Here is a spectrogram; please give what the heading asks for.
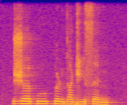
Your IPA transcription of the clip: ʒ œ p uː p œ ɳ ɡ a ɡ i s ɛ ŋ

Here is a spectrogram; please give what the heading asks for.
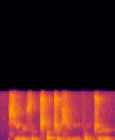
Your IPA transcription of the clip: ɕ i˦ l y˨˩ s ə˦ n ʈ͡ʂʰ ä˦ ʈ͡ʂ ɻ̩˦ ɕ y˨˦ n i˦ ŋ f ɤ˥˨ ŋ ʈ͡ʂ ɻ̩˨˦

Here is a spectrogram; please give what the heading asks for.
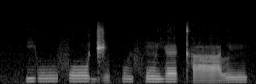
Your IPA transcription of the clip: j uː˦ f oː˦ d͡ʒ ɪ˨ kʷ i˦ f ũ˦ j ɛ˦ kʰ aː˨ l ĩ˦

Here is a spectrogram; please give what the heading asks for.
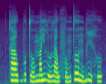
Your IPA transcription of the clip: k aː˧ w b o˧˥ t̪ oː˩˧ m a˧˥ j l u˩˧ l a˩˧ w f o˩˧ m t̪ ɤː˥˨ n b iː˥˨ h u˧

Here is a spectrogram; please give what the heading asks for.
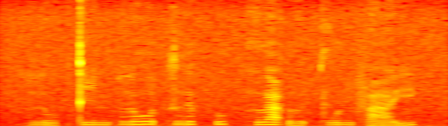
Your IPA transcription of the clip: p r u˨˩ k̚ t i˧ n p r oː˥˩ t̚ k r ɯ˥˩ k̚ ʔ u˥˩ k̚ h ɯ˥˩ a̯ ʔ ɯː˨˩ t̚ k w ɯ˧ ŋ f a˩˦ j

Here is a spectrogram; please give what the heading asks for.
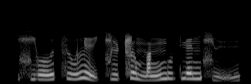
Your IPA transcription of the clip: ɕ j o˧˥ ʊ̯ t͡s u˧˥ l ḛ˨˩ ɪ̯ t͡ɕ y˧˥ ʈ͡ʂ ɤ˥˩ m ɑ˧˥ ŋ m u˥ t̪ ɥ ɛ˥ n ɕ y̰˨˩˦

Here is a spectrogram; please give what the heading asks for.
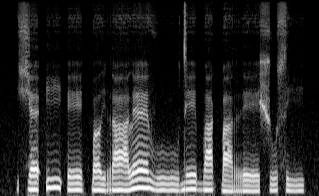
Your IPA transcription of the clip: ç ɛ˨ ʔ iː˦ ʔ eː˨ k͡p ʌ˨ i̯ r aː˨ l ɛː˦ v uː˨ d e˦ b a˦ k͡p a˨ r eː˨ ʃ u˦ s i˦

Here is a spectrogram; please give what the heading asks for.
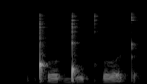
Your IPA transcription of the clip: ǃʼ ɤ ɡ͡ǃ u kʰ ɤ ʈ

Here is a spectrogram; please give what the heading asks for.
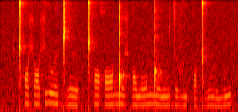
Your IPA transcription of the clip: ǁʰ ɒ ʃ ɒ ʃ i ɹ e ɡ͡ǁ e | ǁʰ ɒ x ɒ ŋ͡ǃ o ʒ ɡ ɒ w o ŋ͡ǃ e w u d e v i k ɒ ɡ͡ǁ u l i w

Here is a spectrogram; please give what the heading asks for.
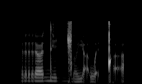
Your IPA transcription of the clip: r œ d i ɡ͡ǁ ə j a̰ w ɛ̰ ǃ a̰

